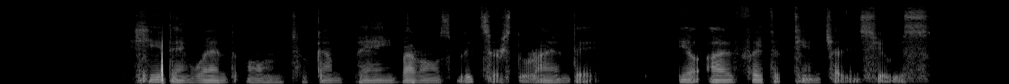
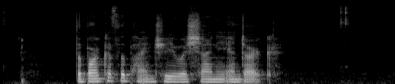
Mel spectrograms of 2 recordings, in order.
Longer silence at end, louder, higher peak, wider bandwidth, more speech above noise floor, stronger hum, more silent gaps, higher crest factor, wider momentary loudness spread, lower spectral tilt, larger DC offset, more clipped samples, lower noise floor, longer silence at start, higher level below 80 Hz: second, 0.8 s vs 1.2 s; second, -39 LUFS vs -25 LUFS; about the same, -4 dBFS vs -6 dBFS; about the same, 16 kHz vs 16 kHz; first, 49 dB vs 41 dB; neither; neither; first, 36 dB vs 20 dB; second, 11 LU vs 23 LU; about the same, -4.5 dB/octave vs -5.5 dB/octave; neither; neither; first, -87 dBFS vs -65 dBFS; first, 1.3 s vs 0.2 s; second, -68 dBFS vs -54 dBFS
